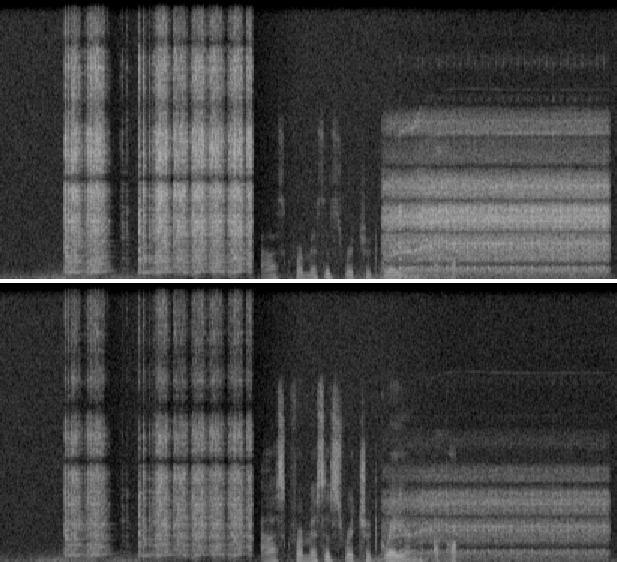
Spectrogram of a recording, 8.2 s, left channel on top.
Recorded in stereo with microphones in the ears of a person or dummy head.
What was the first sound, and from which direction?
Sawing, 15° left (ahead or behind).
